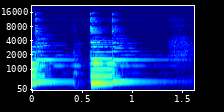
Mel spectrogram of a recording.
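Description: A ukulele's E string is plucked open, then plucked again and hammered on at the third fret so the pitch steps up. The clear, bright notes ring close and alone before slowly fading.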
